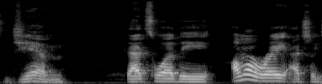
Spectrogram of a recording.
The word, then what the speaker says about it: GM: Now Jim or from Mobile Gun the original Sears now Jim or GM I think it's pronounced right. It's Jim.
